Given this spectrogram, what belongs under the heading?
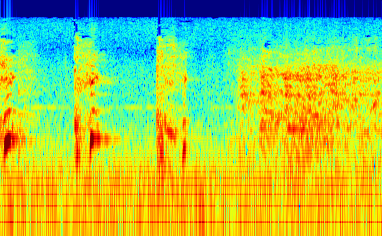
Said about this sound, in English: No, I just felt like coughing. Sort of clears my throat.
